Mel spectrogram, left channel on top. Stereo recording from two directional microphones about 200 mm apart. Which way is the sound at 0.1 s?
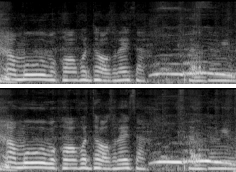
60° right (ahead or behind).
